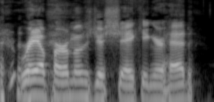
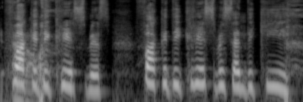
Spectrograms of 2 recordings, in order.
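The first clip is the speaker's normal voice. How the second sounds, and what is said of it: Imitates another person's voice, slightly Italian. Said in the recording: “That's my Melania impression. ... I like how Melania's just a little bit just a little bit Italian.”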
